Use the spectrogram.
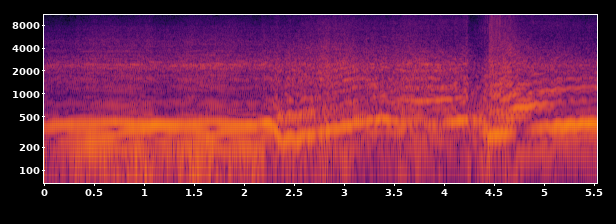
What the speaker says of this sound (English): The V8 engine screaming off the line.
